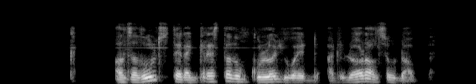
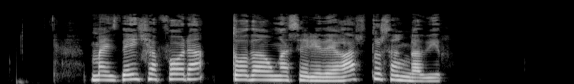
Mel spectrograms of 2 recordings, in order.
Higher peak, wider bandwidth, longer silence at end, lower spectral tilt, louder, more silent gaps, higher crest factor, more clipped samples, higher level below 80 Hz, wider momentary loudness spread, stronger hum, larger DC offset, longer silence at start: about the same, -2 dBFS vs 0 dBFS; second, 7.4 kHz vs 11.5 kHz; second, 0.6 s vs 1.35 s; first, -7 dB/octave vs -5 dB/octave; second, -18 LUFS vs -15 LUFS; first, 0.78-1.14 s, 3.22-3.27 s vs none; about the same, 18 dB vs 16 dB; neither; about the same, -62 dBFS vs -64 dBFS; first, 13 LU vs 6 LU; neither; neither; second, 0.7 s vs 0.9 s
